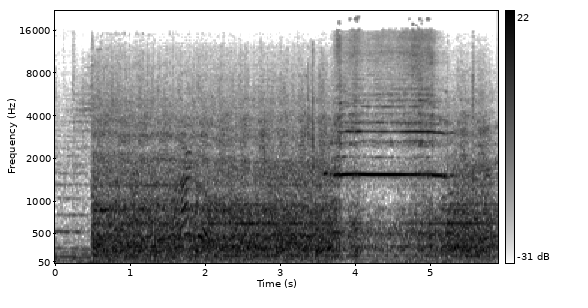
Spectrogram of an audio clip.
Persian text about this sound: برای اولین بار یک قطار اموال تجارتی از چین به حیرتان رسید.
